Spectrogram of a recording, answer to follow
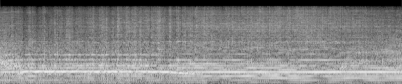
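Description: Live rock band holding a sustained chord: distorted electric guitar and bass ringing steadily over cymbal wash, loud through the club's amplification.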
